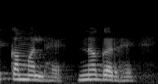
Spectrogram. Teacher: इन शब्दों में म और ग पर ज़्यादा जोर दिया जाता है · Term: बलाघात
